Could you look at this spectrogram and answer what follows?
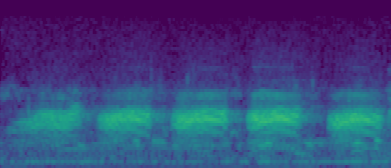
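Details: Pied crows at a waterhole, a pair often heard in the background of a live wildlife camera; five harsh, evenly spaced caws, each about half a second long, come roughly every half second.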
